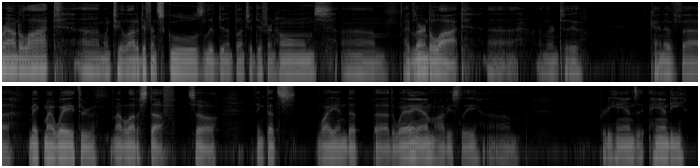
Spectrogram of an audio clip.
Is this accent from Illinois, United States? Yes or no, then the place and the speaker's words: no; Arizona, United States; also born or lived in Oregon; I grew up here in Arizona. I am 48 years old. Been around the valley for a while. We did live in Oregon for a little while as a kid, which was kind of fun.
